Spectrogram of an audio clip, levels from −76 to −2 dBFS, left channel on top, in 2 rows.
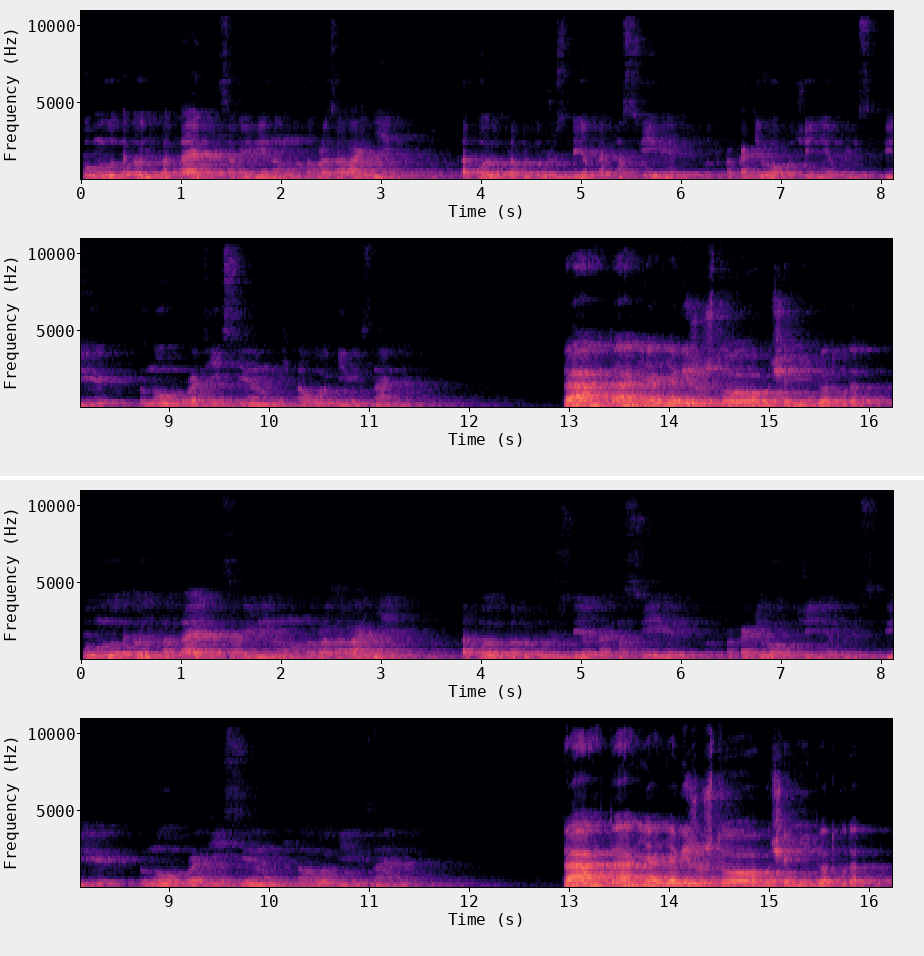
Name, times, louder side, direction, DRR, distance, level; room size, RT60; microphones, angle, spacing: voice 1, 0.0-3.2 3.8-11.5, equal, 75° left, -2 dB, 1.9 m, -34 dB
voice 2, 12.9-15.9, right 1 dB, 25° right, 3 dB, 1.0 m, -26 dB
17.0 x 7.2 x 4.3 m, 2.7 s
head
